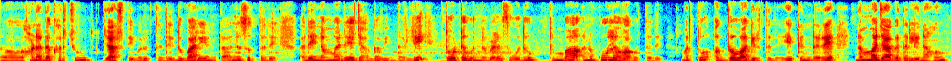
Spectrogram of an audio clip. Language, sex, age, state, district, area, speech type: Kannada, female, 45-60, Karnataka, Shimoga, rural, spontaneous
